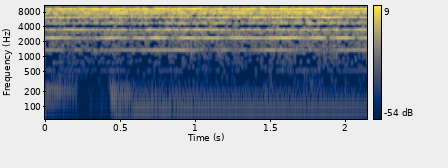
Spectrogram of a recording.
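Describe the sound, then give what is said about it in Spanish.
An alarm goes off during a heist scene in a crime film, a steady, unbroken electronic ringing with shrill high overtones and a low hum beneath, sustained throughout without speech. “cuando la alarma empieza a sonar”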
